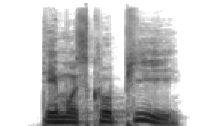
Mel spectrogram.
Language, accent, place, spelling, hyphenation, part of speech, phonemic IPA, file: German, Germany, Berlin, Demoskopie, De‧mo‧s‧ko‧pie, noun, /ˌdeːmoskoˈpiː/, De-Demoskopie.ogg
- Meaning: opinion poll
